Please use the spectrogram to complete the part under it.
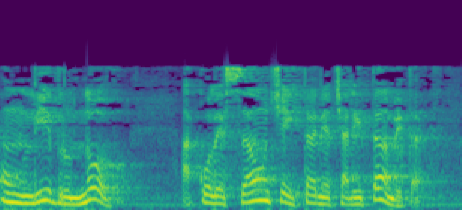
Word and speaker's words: Chaitanya: Ninguém conseguia pegar a pronúncia. Haviam ouvido falar de. Muita gente lê Caitânia, né? Haviam ouvido falar de Chaitanya, certamente, mas não desse novo livro.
